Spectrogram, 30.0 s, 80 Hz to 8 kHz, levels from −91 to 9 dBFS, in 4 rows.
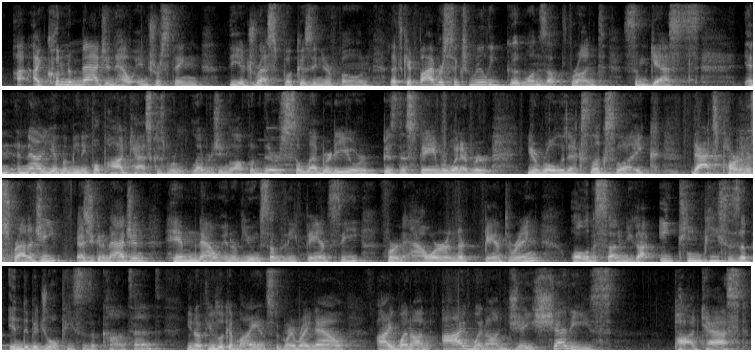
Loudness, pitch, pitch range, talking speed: -24 LUFS, 190 Hz, 180-205 Hz, 200 wpm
